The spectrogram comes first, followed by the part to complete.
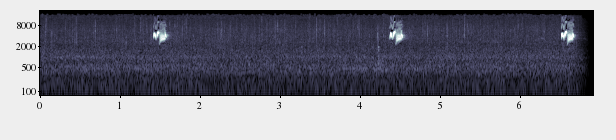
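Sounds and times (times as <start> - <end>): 
short high bird calls: 1.4 - 1.6, 4.4 - 4.6, 6.5 - 6.8.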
